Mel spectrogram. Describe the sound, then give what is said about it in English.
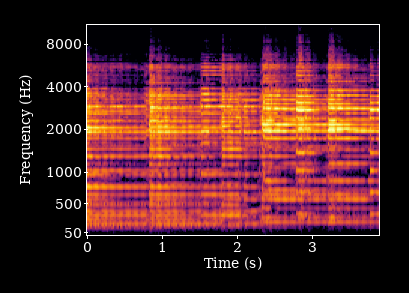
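Electric guitar played through a tremolo effect in an early-60s surf or western style, its sustained notes pulsing in a rapid, wavering warble as a few new notes enter one after another. “This effect is called tremolo. You can get it with a pedal or with an amp.”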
